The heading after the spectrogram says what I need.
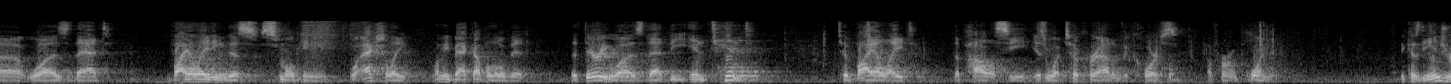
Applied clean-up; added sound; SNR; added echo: none; Crushing; 19 dB; none.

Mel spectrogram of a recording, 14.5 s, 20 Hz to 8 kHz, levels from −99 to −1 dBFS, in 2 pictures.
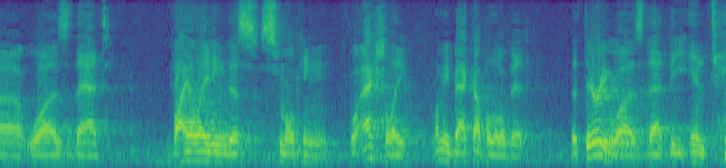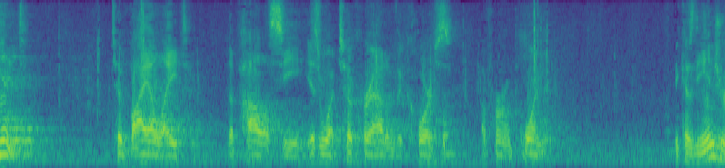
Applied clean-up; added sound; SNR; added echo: none; none; none; none.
